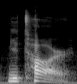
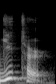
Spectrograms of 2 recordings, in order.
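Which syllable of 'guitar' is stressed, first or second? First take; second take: second; first. First: The stress is on the second syllable. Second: The stress is on the first syllable. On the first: The speaker calls it right. "a pronúncia correta é guitar" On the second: The speaker calls it wrong. "colocam a sílaba tônica no gui"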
